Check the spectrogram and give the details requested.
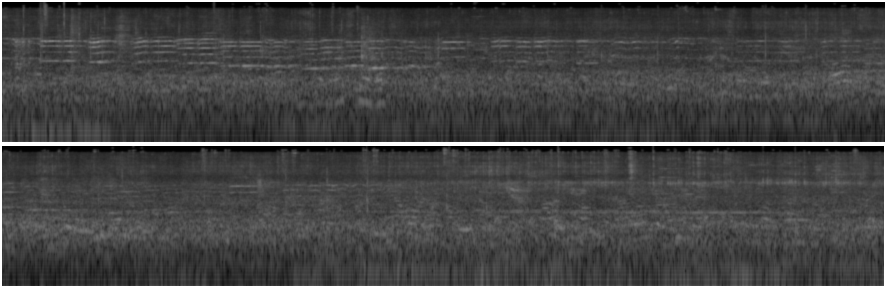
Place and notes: Antwerpen, Belgique - Strohviol player
A very poor person is badly playing strohviol, a small violin coming from Romania.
